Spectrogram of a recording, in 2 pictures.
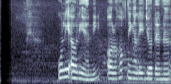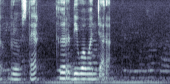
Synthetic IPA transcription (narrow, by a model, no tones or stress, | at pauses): ʔuliʔaulianiʔɔlɔɦɔk̚niŋalid͡ʒɔrdanabɾust̪ɛrkɨrdiwawaɲt͡ʃa̰ɾa̰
